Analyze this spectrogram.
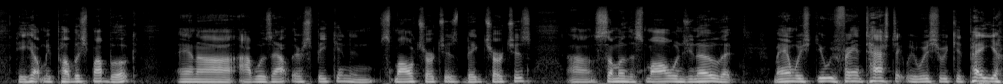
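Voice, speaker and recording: A man with a Southern US accent speaks at a moderate pace in a monotone, flat intonation. The recording is very clean, with a silent background. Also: medium pitch for a man. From US South, South Carolina. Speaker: faith outreach political organizer. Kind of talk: interview. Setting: studio.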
